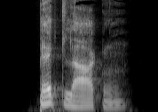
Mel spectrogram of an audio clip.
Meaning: bedsheet
- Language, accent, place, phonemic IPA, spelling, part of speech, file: German, Germany, Berlin, /ˈbɛtˌlaːkn̩/, Bettlaken, noun, De-Bettlaken.ogg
